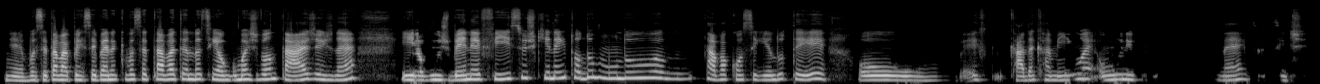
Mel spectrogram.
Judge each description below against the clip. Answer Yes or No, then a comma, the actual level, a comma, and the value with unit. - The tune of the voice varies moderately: Yes, average, 3.2 semitones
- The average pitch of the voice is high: Yes, high, 225 Hz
